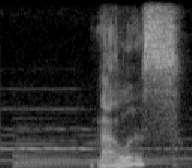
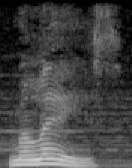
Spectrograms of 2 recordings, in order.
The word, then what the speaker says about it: malaise: form an etheric manifestation of what is that, malice? No, malai. Okay. Let's find out what this word means. Malaise.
